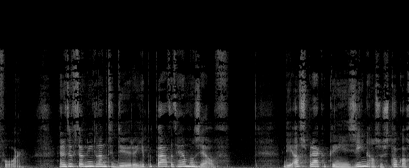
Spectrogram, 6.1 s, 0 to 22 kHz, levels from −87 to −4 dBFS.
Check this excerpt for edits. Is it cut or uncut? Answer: uncut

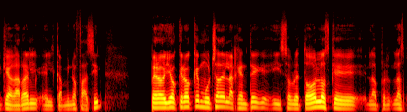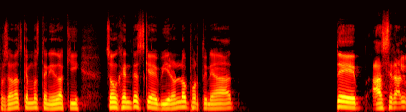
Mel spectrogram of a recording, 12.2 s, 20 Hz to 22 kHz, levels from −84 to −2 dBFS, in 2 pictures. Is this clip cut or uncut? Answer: uncut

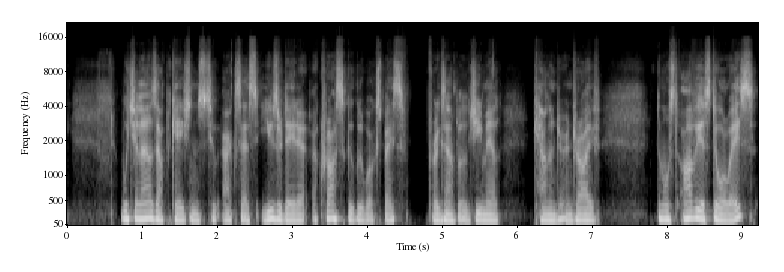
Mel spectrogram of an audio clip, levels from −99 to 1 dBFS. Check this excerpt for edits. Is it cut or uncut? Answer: cut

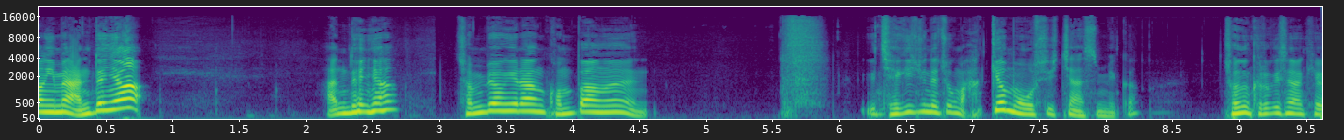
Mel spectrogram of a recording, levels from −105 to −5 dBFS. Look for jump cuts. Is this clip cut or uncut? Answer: cut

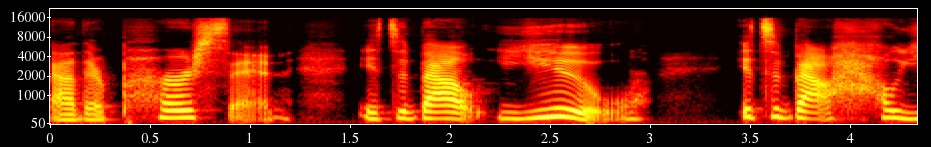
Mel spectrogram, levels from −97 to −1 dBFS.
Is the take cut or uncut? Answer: uncut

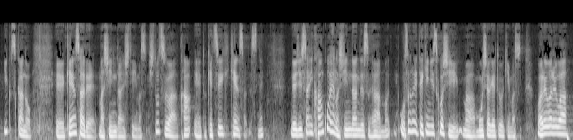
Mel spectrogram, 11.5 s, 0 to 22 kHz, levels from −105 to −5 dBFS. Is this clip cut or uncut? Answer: cut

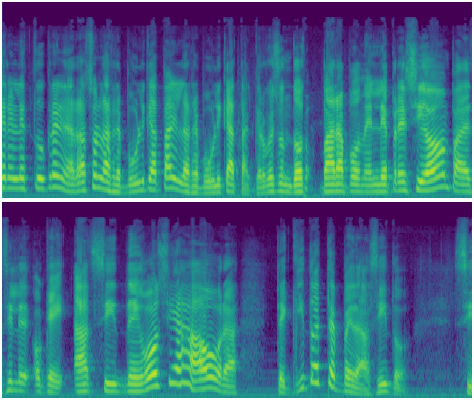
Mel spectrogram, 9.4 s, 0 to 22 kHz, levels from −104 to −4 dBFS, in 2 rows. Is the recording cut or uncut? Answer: cut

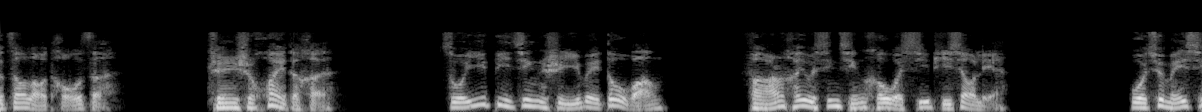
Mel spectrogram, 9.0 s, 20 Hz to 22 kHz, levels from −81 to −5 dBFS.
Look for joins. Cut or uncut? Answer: cut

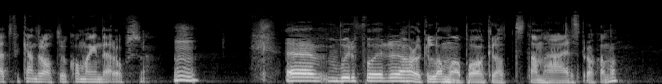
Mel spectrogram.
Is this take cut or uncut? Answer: uncut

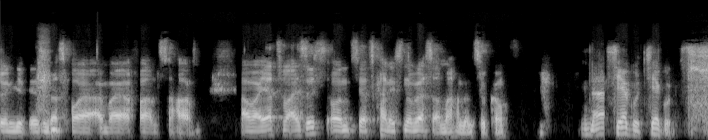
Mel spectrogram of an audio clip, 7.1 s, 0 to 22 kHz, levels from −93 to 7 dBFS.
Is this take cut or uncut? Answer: cut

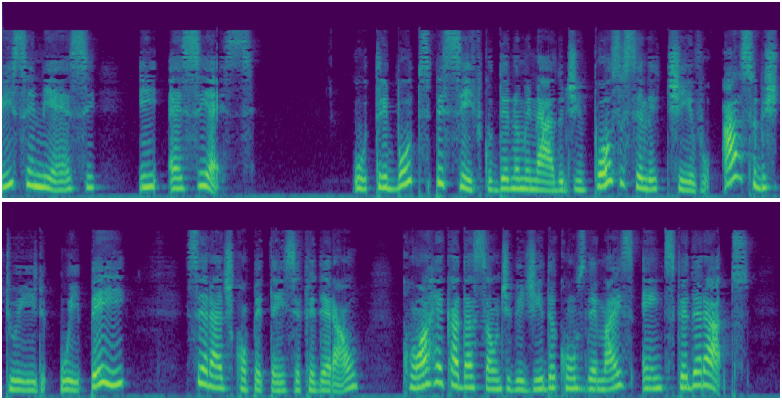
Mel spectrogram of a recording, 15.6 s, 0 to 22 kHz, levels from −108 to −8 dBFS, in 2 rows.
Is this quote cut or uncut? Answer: uncut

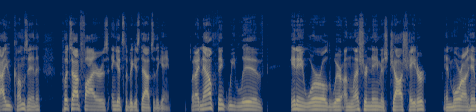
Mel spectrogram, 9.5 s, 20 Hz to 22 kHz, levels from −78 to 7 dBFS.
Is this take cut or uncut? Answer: uncut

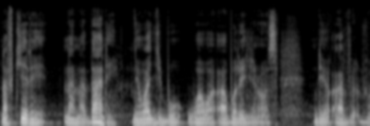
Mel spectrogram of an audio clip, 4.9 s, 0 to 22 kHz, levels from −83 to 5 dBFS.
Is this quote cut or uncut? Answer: uncut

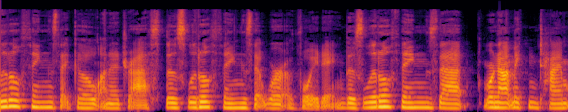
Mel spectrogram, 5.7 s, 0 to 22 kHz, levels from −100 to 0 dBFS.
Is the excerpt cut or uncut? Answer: cut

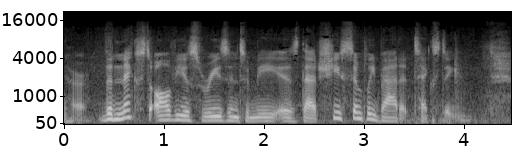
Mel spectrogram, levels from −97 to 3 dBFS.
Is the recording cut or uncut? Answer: uncut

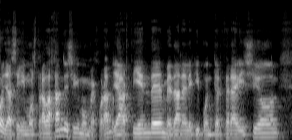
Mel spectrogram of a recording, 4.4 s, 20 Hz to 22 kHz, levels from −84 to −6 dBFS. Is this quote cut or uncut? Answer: cut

